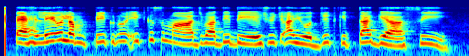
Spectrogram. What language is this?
Punjabi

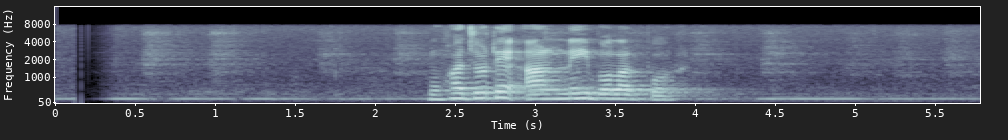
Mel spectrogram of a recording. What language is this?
Bangla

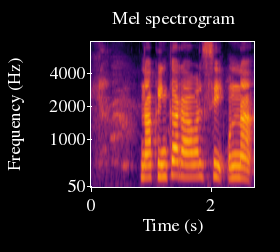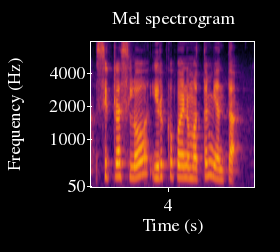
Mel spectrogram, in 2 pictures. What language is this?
Telugu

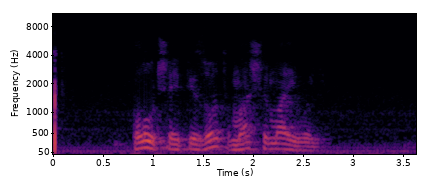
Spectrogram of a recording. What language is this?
Russian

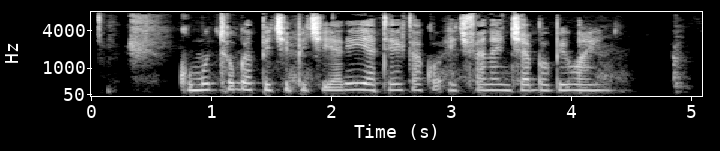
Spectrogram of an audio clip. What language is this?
Ganda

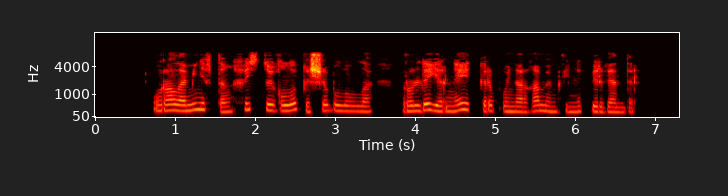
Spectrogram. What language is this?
Bashkir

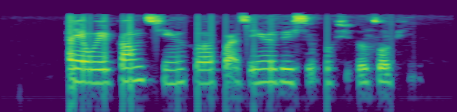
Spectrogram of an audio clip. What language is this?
Chinese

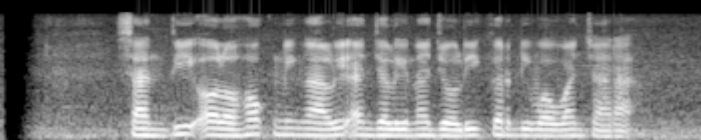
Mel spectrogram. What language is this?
Sundanese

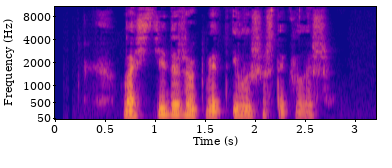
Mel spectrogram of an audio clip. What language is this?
Mari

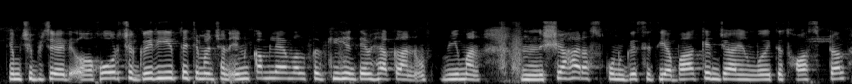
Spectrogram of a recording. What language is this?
Kashmiri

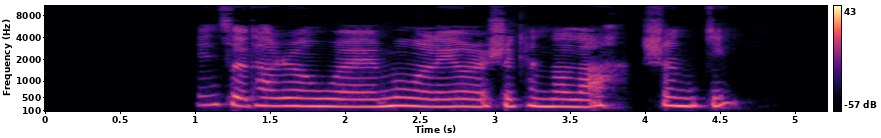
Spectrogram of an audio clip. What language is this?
Chinese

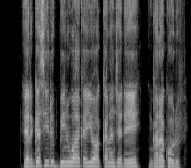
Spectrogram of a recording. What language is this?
Oromo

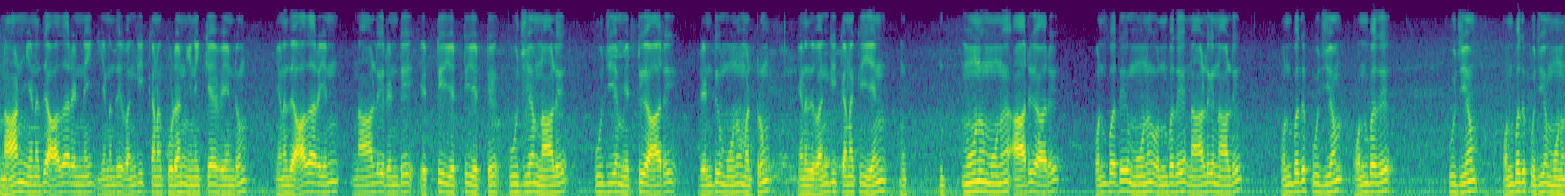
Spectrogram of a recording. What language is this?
Tamil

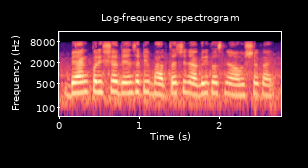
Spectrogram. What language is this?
Marathi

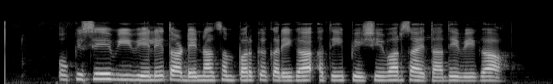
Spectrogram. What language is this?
Punjabi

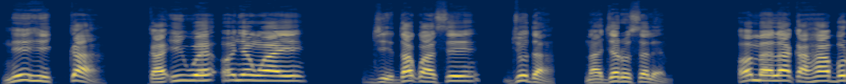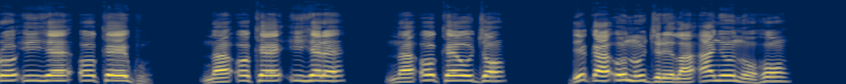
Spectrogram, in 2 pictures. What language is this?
Igbo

